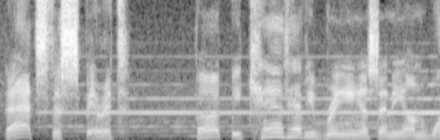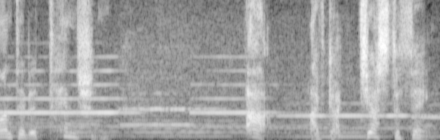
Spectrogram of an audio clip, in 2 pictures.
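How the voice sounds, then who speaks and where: A man's voice: high voice, expressive, slow, low-quality recording. A man voicing a cocky, streetwise young thief in a video game, with a brash, breezy, conspiratorial manner. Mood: confident, persuasive. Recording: loud game music behind. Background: game music.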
